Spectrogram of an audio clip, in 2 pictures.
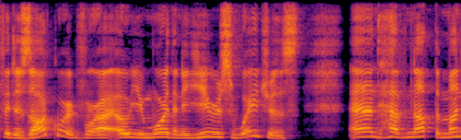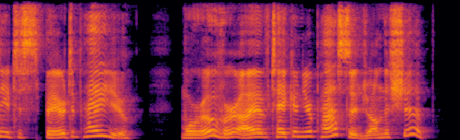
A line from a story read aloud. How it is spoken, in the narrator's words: he added with a little laugh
